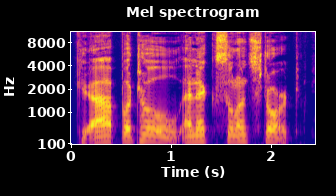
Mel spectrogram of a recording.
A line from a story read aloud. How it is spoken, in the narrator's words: he cried suddenly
